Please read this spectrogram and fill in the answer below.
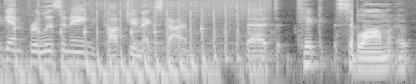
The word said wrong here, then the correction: Segerblom: What a Tick Segerblom.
